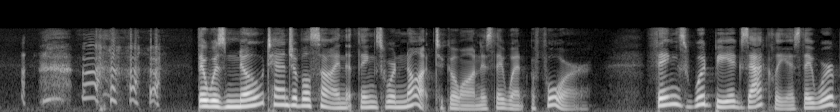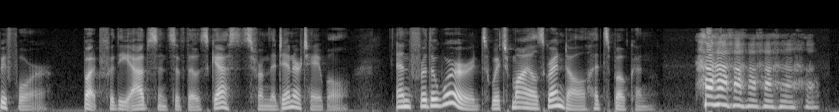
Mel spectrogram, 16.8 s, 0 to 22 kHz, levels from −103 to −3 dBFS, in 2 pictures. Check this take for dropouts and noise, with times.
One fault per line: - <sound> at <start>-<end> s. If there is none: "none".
- laugh at 0.2-1.8 s
- laugh at 15.4-16.6 s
